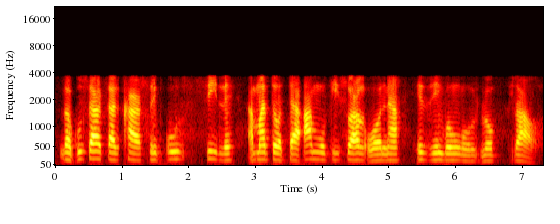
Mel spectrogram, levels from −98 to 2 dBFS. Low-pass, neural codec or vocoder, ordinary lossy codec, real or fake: 3.6 kHz; codec, 16 kHz, 0.8 kbps, ZipCodec; none; fake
